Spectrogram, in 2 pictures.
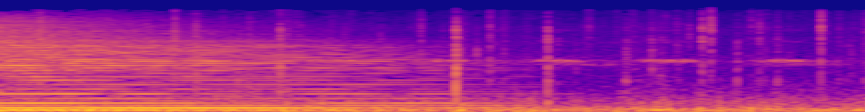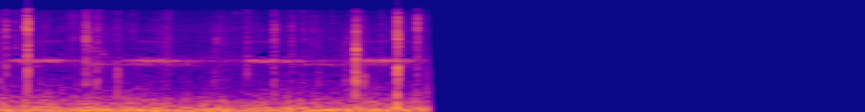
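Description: A music chord rings out and fades over about two seconds. It leaves a campfire crackling with scattered sharp pops and a high chirp repeating about twice a second. The sound then cuts off abruptly about a second before the end.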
